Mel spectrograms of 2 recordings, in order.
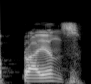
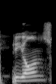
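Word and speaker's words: prions: तो ऑप्शन होगा आपका प्रायंस। प्रायंस प्रोटीन के बने होते हैं। प्रायंस नहीं है, ये प्रियॉन्स होते हैं, थोड़ा प्रोनाउंसिएशन यहाँ गलत है।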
